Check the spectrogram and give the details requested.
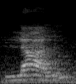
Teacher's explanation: এই দুই পাশ দিয়ে বাতাস বেরিয়ে গিয়ে এই পার্শ্বিক ধ্বনিটি উচ্চারিত হয়। তাহলে ল হচ্ছে পার্শ্বিক ধ্বনি, ল হচ্ছে পার্শ্বিক ধ্বনি। · ল যখন উচ্চারিত হয় তখন স্বরতন্ত্র কম্পিত হয়, এজন্য লকে ঘোষধ্বনি হিসেবে চিহ্নিত করা হয়। এই ধ্বনিটি যখন উচ্চারিত হয় তখন বাতাসের বেগ বা গতি কম ছিল, এজন্য সেটাকে অল্প প্রাণ ধ্বনি হিসেবে চিহ্নিত করা হয়।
